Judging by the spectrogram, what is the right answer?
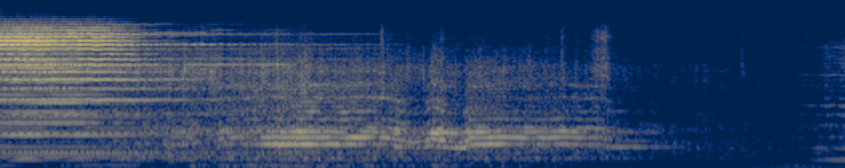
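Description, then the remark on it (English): A train whistle wails loudly over the steady rumble of a moving train bound for San Francisco, its long tone bending and wavering before both fade into quieter rolling clatter. “It was on the train that I first met”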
